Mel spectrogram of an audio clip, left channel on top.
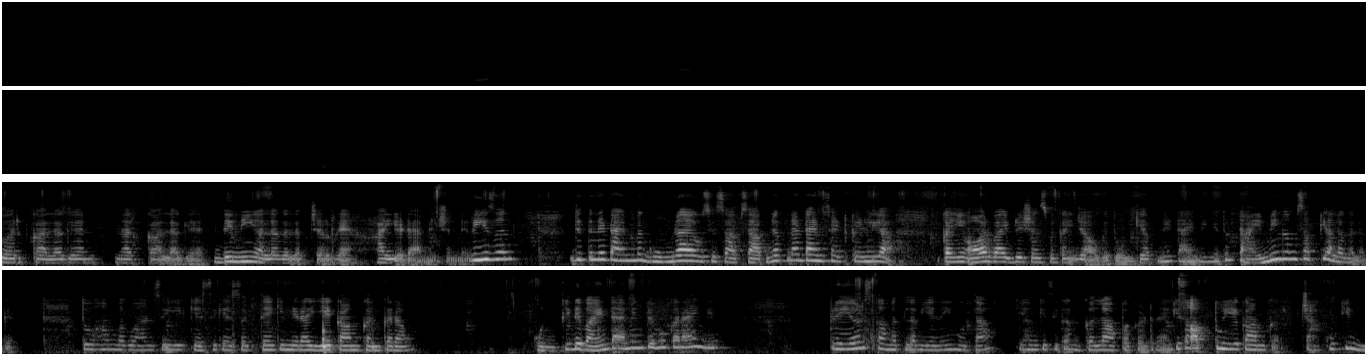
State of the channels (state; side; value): silent; left; 52 dB below the other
